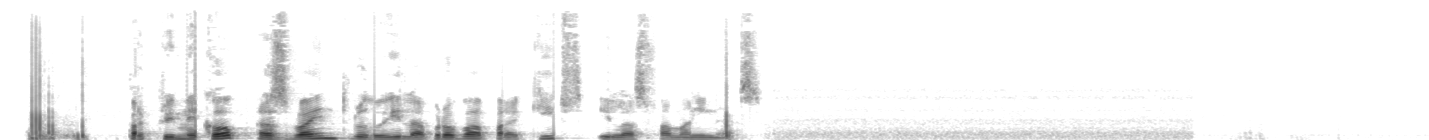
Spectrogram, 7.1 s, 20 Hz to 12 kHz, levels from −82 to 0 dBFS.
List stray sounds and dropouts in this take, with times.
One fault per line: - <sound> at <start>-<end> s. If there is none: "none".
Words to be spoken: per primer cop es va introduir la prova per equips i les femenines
none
